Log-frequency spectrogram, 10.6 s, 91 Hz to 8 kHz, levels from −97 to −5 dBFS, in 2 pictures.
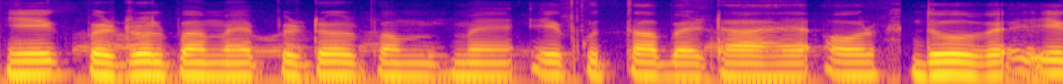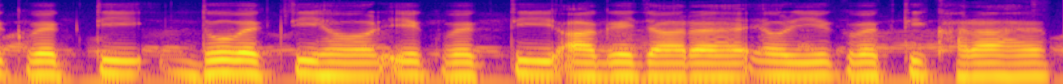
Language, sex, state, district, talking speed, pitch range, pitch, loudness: Hindi, male, Bihar, Kishanganj, 165 wpm, 140-155 Hz, 145 Hz, -16 LUFS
